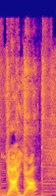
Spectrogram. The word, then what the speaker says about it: Jaya: Her name is Jaya, or as they pronounce it in Sweden, where she lives, Jaya.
